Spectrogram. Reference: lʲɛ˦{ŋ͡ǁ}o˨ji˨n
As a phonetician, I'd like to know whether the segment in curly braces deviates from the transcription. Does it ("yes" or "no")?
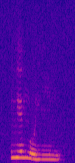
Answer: yes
